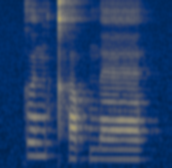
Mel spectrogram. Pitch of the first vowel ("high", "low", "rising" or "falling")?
high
